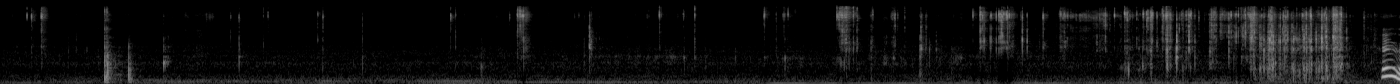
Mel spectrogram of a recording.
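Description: Thin plastic seal being cut and peeled off a plastic push-up candy tube: scattered clicks and crinkles, then a denser crackling of plastic over the last few seconds.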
